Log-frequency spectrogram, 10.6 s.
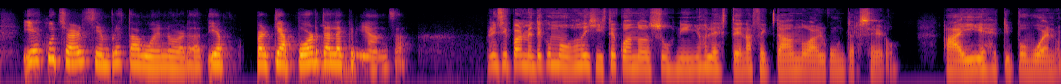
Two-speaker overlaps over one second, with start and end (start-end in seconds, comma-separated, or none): none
